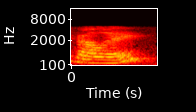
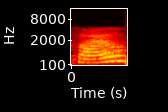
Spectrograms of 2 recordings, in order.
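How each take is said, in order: First: "fallet" said as fah-LAY; two-syllable pronunciation. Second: "file" said as one syllable, rhyming with mile; one-syllable pronunciation. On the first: Showing shoppers one way to say the fabric, two-syllable pronunciation. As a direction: say "fallet" French-style, ending in an AY sound. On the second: Offering shoppers the other fabric name, one-syllable pronunciation. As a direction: say "file" with a long I. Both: Shown as a demonstration. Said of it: "whichever way you say it".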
